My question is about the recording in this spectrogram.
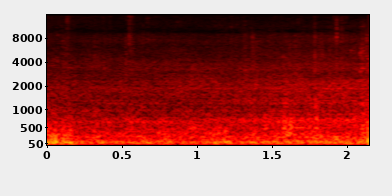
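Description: Mitsubishi MM35 mini excavator's diesel engine running steadily as the boom and bucket dig into a dirt pile.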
